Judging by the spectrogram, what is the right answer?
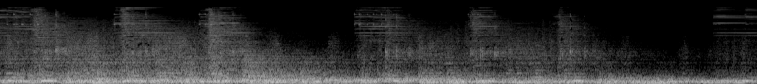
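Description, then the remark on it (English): An orchestral percussion section (tambourine, triangle, side drum, Chinese block, xylophone, castanets, gong and whip) plays all together, drums and metallic crashes striking in a dense, loud, continuous texture, with bright cymbal-like hits flaring every second or so and no voices. “And now, percussion all together.”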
